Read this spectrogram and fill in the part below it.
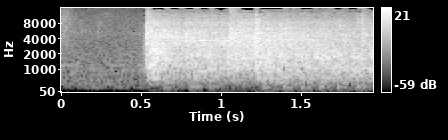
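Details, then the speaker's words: Honda Fourtrax 300 ATV, left outside ~10 years with old gas, after cleaning petcock and filters: silence, then engine catches at once and settles into an even, steady run. Normal start; fuel delivery was the problem. "fired right up so that was all that was wrong with this four holder"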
